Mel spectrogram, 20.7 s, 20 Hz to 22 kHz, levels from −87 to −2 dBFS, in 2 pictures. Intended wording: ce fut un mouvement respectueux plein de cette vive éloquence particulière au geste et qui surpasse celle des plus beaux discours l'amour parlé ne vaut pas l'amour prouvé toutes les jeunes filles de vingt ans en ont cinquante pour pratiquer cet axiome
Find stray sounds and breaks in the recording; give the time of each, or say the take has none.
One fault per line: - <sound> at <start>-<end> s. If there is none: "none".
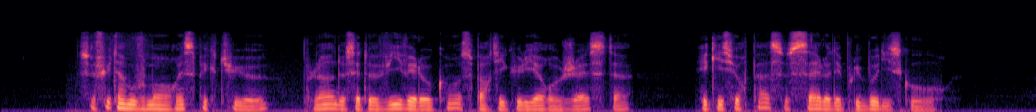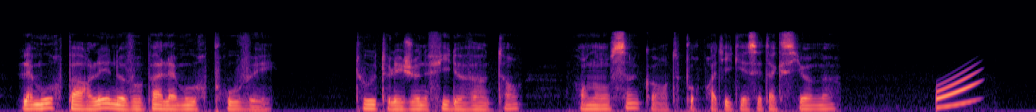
- chirp at 19.7-20.2 s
